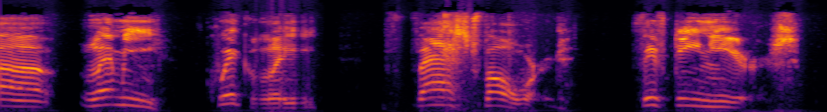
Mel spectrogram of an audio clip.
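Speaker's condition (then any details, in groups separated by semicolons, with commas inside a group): Cerebral palsy; can still talk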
